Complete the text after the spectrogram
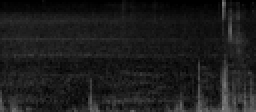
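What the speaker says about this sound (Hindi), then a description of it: "देखिए क्या मौसम हो रहा है यहाँ पर, क्या हवा चल रही है" Wind gusts buffet the microphone outdoors at a hilltop Jain temple with a large single-stone statue, producing uneven low rumbling and rustling bursts throughout.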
